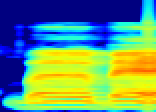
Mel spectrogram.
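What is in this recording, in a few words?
"bebel", Malay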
